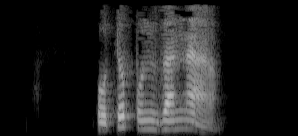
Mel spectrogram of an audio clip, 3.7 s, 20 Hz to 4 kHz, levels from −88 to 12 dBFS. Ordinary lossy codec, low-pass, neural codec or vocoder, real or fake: MP3, 16 kbps; 3.6 kHz; codec, 24 kHz, 0.9 kbps, DualCodec; fake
